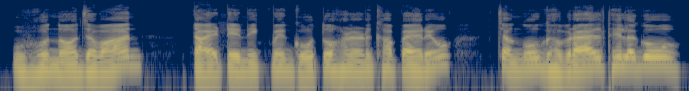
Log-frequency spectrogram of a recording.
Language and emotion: Sindhi, fearful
